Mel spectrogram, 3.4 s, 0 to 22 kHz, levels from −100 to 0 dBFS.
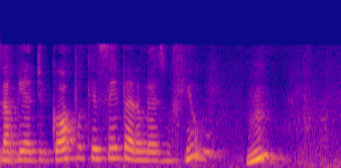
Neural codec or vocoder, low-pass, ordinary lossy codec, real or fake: codec, 16 kHz, 1.1 kbps, Voila-Tokenizer; none; none; fake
